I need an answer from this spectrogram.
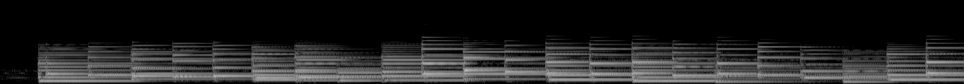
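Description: Solo piano-style keyboard music starts abruptly about half a second in: a steady run of single notes, about two a second, over sustained bass notes.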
